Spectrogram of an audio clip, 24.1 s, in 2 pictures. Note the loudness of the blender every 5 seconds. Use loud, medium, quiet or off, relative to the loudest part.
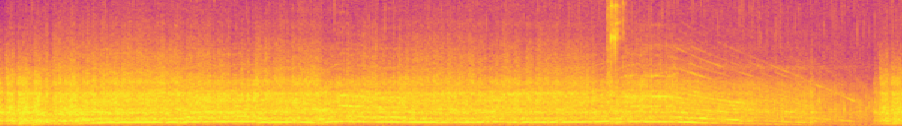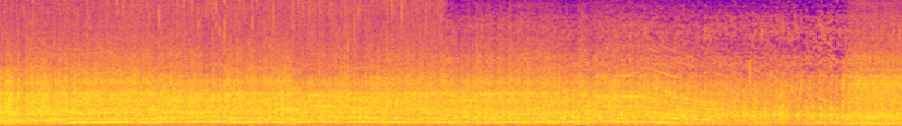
loud, loud, medium, medium, medium.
